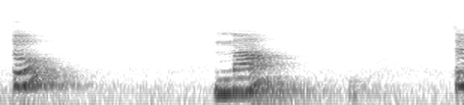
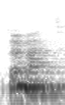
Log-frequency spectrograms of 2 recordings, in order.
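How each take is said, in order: First: "To, ma, te" with long pauses between; syllable by syllable. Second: Said in the usual way. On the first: Shown as a demonstration. Teacher building a word, "To, ma, te" widely separated. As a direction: hold each syllable apart before blending. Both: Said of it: "un petit jeu de lecture".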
